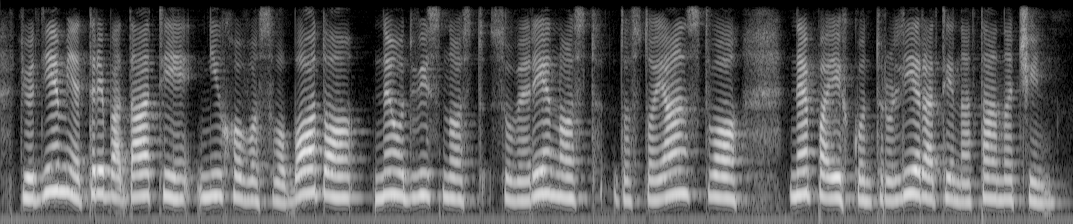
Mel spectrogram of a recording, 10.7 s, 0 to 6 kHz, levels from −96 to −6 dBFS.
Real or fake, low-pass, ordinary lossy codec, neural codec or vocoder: real; 5.4 kHz; none; none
